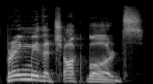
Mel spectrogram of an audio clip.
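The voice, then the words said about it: Angry brogue accent. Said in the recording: “the right accent ... real angry brogue”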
